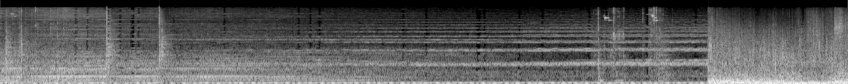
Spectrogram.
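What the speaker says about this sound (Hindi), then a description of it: "उड़ा दो इस चट्टान को।" A cartoon explosion blasts apart a rock, landing as one loud, booming burst near the end after a stretch of rumbling, layered effects.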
